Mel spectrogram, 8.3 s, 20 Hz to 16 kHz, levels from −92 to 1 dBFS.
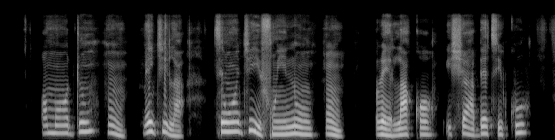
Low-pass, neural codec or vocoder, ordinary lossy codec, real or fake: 10.8 kHz; codec, 24 kHz, 3.1 kbps, DualCodec; none; fake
